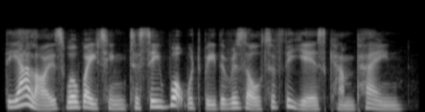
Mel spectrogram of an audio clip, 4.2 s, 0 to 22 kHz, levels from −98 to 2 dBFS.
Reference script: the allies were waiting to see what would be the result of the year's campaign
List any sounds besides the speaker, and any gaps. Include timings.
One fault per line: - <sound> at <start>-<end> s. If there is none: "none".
none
